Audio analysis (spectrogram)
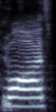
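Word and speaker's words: W.A.S.P.: on things sometimes but do you pronounce it wasp or do you are you surprised it's wasp okay yeah because sometimes I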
